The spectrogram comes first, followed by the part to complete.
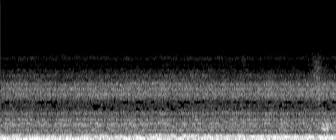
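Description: Background workout music in a held, droning passage with sustained notes and no clear beat.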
